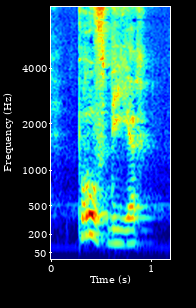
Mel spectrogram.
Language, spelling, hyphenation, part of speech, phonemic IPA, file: Dutch, proefdier, proef‧dier, noun, /ˈpruf.diːr/, Nl-proefdier.ogg
- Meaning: laboratory animal (animal subject to animal testing)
